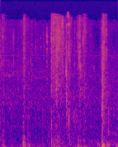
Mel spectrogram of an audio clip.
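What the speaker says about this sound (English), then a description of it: "Let's just listen for footsteps and all that," Footsteps in Modern Warfare Warzone thud and clop in an uneven series of several close, soft impacts over a little more than a second, with no talk.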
